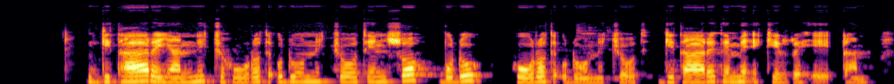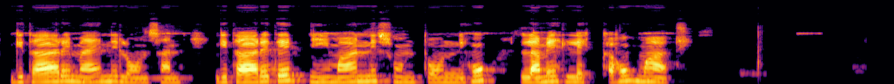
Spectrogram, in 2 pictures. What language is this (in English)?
Sidamo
